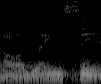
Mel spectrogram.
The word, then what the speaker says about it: Auld Lang Syne: How do you pronounce it? It's like Auld Lang Syne.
